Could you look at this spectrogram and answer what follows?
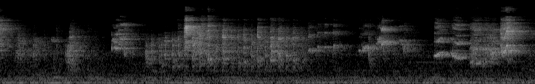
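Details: A male budgerigar tries to win over a female by chirping and tapping his beak. Soft, noisy chatter of rasping chirps and short squeaks, uneven in loudness over a hissy background.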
